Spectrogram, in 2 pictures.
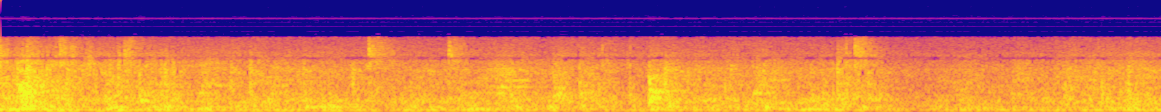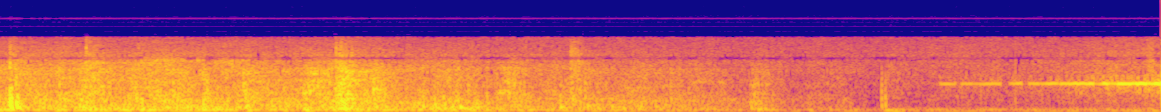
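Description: A train rumbles steadily with rattling clatter and occasional clanks, a continuous mechanical roar that eases near the end, where a faint tone appears.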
